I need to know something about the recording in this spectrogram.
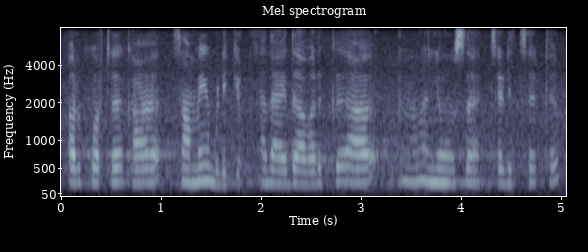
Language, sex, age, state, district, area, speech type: Malayalam, female, 18-30, Kerala, Thrissur, rural, spontaneous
